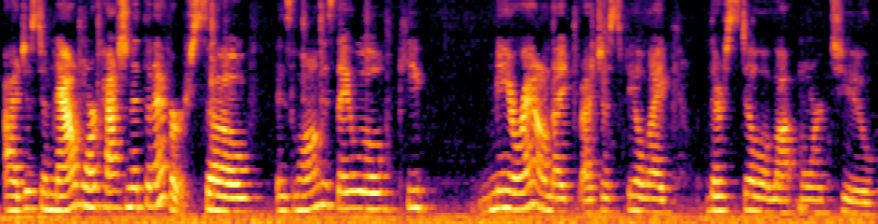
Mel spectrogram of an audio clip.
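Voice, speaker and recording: Middle-aged American woman, medium pitch, earnest interview guest, reflective, a bit off-mic, faint noise. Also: a little slow, recorded from a distance, rough recording. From Wyoming, United States. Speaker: interview guest, charity program director. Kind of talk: personal, conversational radio interview.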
